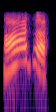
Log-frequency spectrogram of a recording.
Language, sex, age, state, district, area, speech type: Nepali, female, 30-45, West Bengal, Kalimpong, rural, conversation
